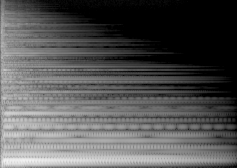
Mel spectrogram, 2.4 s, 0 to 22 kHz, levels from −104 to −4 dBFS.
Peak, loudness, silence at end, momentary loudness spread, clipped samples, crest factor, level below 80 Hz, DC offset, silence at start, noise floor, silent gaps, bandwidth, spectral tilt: -2 dBFS; -18 LUFS; 0.4 s; 20 LU; under 0.1%; 16 dB; -46 dBFS; under 0.1%; 0 s; -43 dBFS; none; 17.5 kHz; -6 dB/octave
